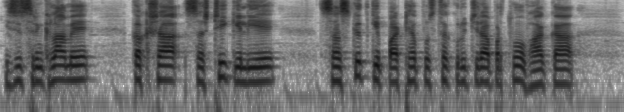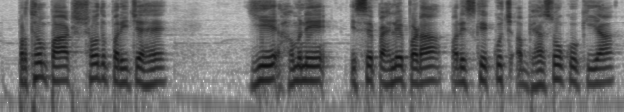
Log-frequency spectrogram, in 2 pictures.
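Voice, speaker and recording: Male teacher, somewhat high voice, unhurried drill delivery, soft music beneath. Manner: slow, drills pronunciation by repeating words. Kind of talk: online Sanskrit lesson in Hindi.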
